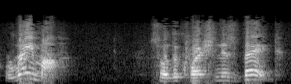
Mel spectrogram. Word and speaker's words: rhema: it is the Greek word rhema. And it's spelled R-H-E-M-A, rhema.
